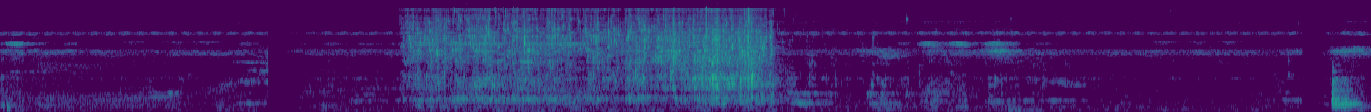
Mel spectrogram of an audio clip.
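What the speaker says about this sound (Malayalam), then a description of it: "ഇതിലിനി ഒരു കപ്പ് വെള്ളം ഇതിലോട്ട് ഒഴിച്ച് കുക്കറിനകത്ത് ഒഴിച്ചു കൊടുക്കാം" Water is poured from a cup into a pressure cooker holding beef for a Kannur-style curry, a soft splashing rush lasting a few seconds under a faint background hum, with quiet room sounds on either side.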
